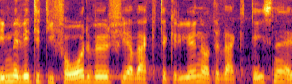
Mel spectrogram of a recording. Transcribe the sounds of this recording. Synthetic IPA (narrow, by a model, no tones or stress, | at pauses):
ɪmːəɾʋɪdəd̥ifoːɾvʏɾfjɑʋækd̥əɡɾyənɔdəɾʋækd̥ɪsne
